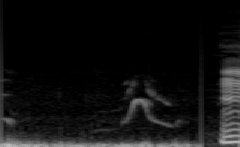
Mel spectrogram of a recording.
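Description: Wind rumbling on the microphone outdoors, with a faint short rising-and-falling animal call about a second in. The rumble cuts off abruptly near the end, where a man's hummed 'Mmm' begins.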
